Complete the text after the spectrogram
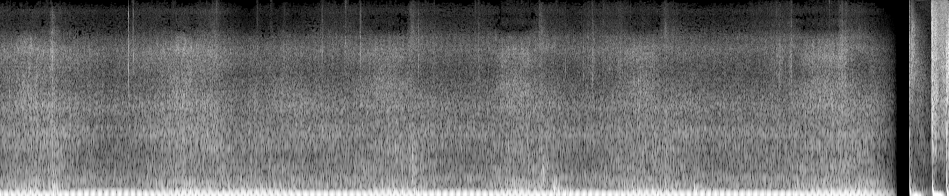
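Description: A tractor engine rumbles steadily close by.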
